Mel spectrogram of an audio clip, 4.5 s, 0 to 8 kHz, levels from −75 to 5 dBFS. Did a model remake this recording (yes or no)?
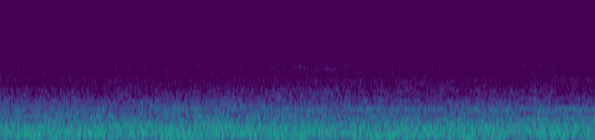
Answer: yes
